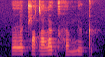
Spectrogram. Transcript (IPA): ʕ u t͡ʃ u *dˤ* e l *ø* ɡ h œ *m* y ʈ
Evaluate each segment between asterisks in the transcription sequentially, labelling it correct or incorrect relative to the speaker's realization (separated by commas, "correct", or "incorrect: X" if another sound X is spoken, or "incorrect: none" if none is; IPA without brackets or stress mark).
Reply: correct, correct, correct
